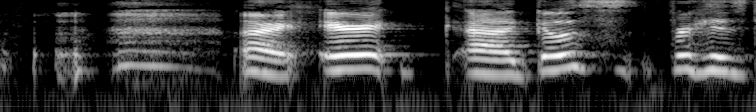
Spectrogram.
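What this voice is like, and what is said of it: Usual voice. Nothing is said of it.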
